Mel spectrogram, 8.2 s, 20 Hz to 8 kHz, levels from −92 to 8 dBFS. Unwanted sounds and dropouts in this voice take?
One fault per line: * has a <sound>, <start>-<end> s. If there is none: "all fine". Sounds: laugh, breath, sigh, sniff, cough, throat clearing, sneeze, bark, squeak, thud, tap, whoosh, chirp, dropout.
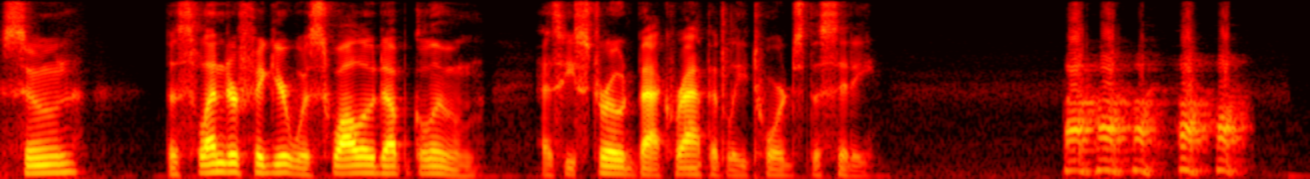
* has a laugh, 6.6-7.9 s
